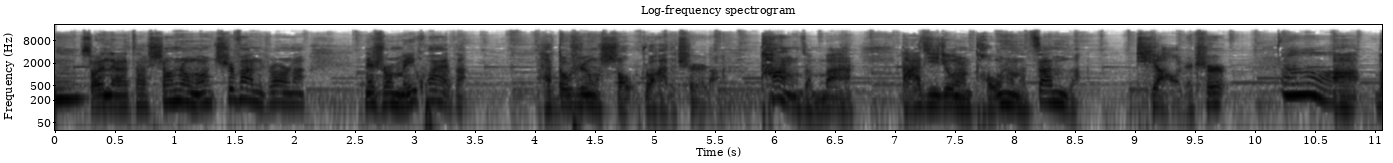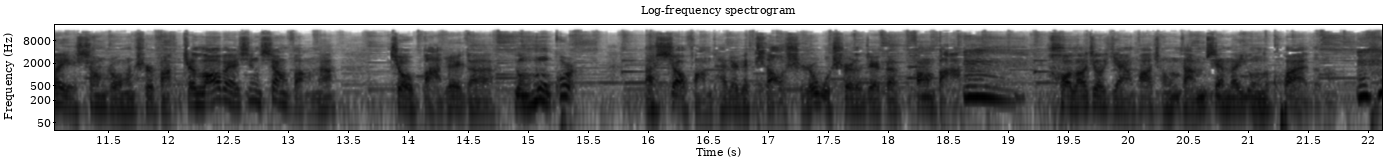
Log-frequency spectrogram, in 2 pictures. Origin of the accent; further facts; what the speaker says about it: Taigu, Shanxi, China; born there; 就我出生的地方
